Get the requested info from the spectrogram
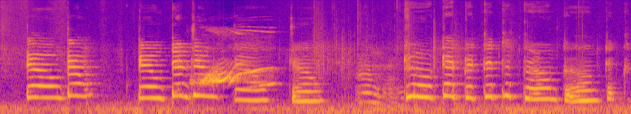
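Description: High-pitched, wordless voice sounds in quick short runs, child-like babble and exclamations with no clear words.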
